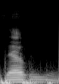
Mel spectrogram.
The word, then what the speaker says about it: Osawe: which is Vincent O'Sally.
